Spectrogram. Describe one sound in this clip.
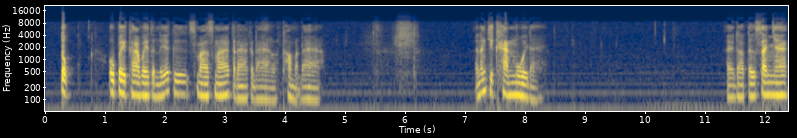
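A man speaks calmly into a microphone, in bursts with pauses.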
